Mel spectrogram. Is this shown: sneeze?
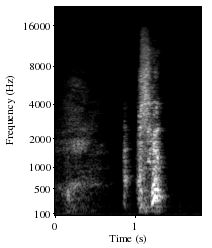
yes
